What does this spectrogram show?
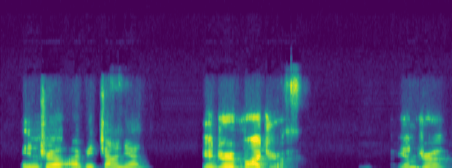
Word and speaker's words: Vajra: Sometimes you'll pronounce it Abhijanya, but I think both are Okay. correct. Indra, Avijanya. Indra Vajra. Indra Vajra.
